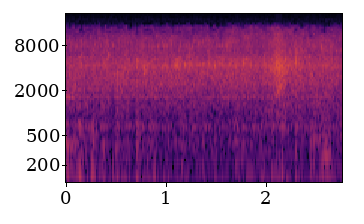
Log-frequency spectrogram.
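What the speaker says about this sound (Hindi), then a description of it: "अच्छी तरह उसको फिर फ्राई करेंगे। ये शुरू में आपने जो है फ्लेम जो है वो हाई पे ही रखना है।" Chicken fries on a high flame for an aloo chicken shorba, giving a soft, steady sizzle and bubbling that runs without a break.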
